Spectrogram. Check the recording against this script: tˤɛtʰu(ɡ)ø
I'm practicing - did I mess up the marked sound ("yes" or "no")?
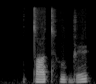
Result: no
